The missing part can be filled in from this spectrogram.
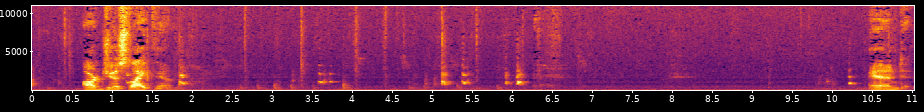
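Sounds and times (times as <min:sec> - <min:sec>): marker squeaking on whiteboard: 0:01.2 - 0:06.5, 0:09.8 - 0:10.5.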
